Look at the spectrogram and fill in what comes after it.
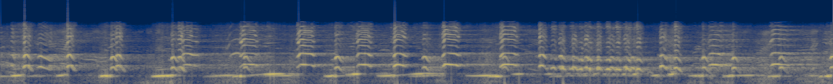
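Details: A siamang at Riverbanks Zoo in Columbia, South Carolina, gives loud, honking barks in quick, uneven bursts, each note bending up and down.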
